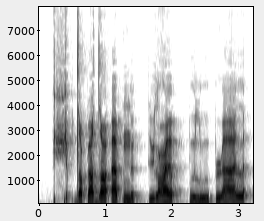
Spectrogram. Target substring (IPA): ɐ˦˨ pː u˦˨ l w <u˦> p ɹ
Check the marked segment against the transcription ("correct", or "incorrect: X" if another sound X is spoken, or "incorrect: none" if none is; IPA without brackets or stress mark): correct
